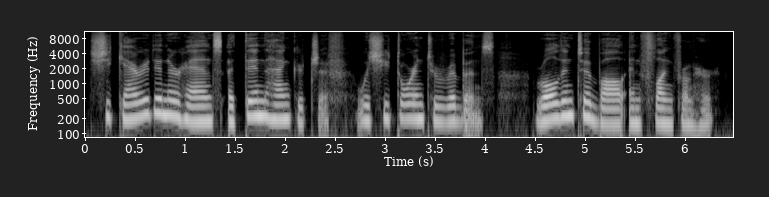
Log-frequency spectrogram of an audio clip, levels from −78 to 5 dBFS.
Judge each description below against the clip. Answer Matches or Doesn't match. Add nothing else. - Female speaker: Matches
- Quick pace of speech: Doesn't match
